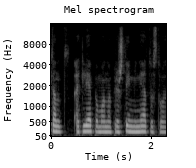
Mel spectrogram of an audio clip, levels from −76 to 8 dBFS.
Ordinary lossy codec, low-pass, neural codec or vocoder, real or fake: AAC, 48 kbps; 14.4 kHz; none; real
